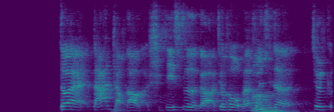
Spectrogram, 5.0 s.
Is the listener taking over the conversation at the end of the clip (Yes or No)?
No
